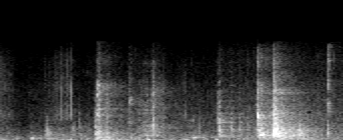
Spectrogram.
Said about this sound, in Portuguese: Eu estou rindo porque o Duque está batendo na porta, ele espera eu começar a gravar para vir querer vir, né?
